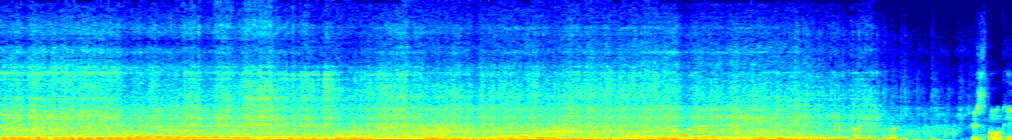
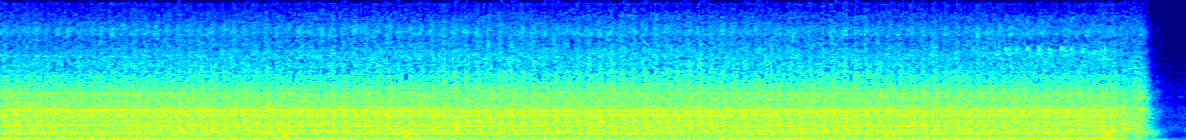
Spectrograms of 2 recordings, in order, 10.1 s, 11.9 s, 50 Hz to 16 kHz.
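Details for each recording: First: 1985 Honda ATC200X single-cylinder, original engine, first run after flooding: steady idle with clean blips up and back down and no knocking from below; smokes heavily, likely needs a top-end rebuild, but the bottom end sounds healthy. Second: 1985 Honda ATC200X, in a will-it-run test before an engine swap: a single cylinder thumps at about three beats a second for eleven seconds, then dies. The spark plug shows it flooded out; once aired out it later ran smoky.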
